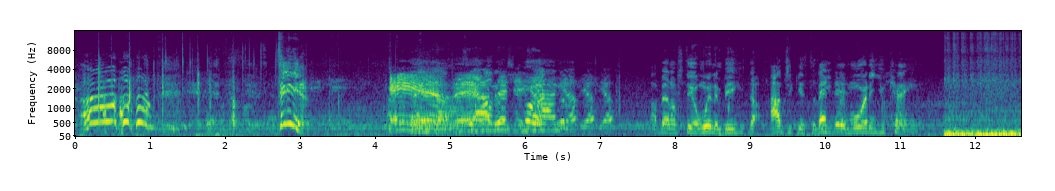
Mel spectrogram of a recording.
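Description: Young men talk and laugh loudly close by outdoors.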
